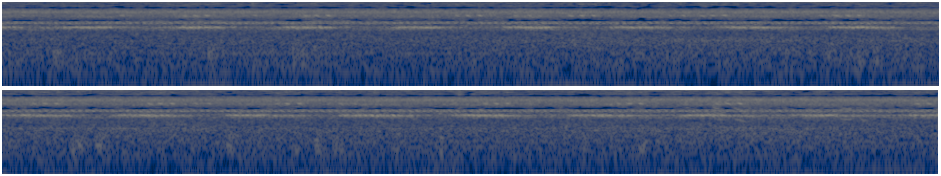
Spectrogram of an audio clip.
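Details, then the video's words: Outdoor evening crickets by a lit-up deck with a chihuahua lying nearby, giving a regular series of short, shrill chirps, about two per second, with a fainter higher overtone and a constant low noisy wash beneath. "Chihuahua Puppy Laying On Deck with Cricket Sounds"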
